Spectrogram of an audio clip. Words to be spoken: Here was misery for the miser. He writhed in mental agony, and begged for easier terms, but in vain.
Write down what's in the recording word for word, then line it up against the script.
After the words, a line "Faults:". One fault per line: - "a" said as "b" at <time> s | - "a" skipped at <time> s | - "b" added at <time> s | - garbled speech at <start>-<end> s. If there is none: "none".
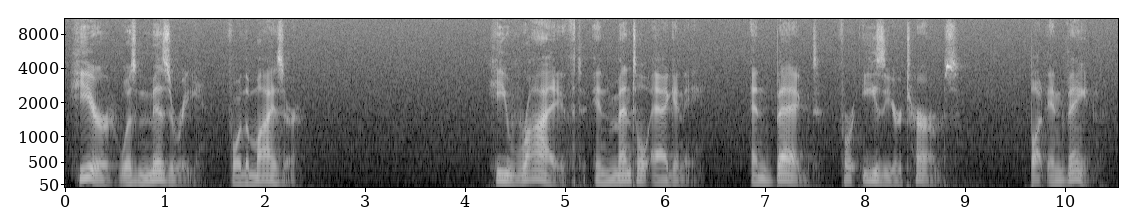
Here was misery for the miser. He writhed in mental agony, and begged for easier terms, but in vain.
Faults:
none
